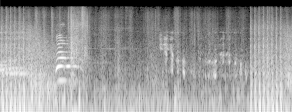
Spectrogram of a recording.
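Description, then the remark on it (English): Rapid bursts of automatic gunfire fired at a bird crackle loudly at the start and again near the end, with a sharp squawking bird cry early on and raised voices in the noisy stretch between. “On the bird! On the bird! Just shoot her! We try!”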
